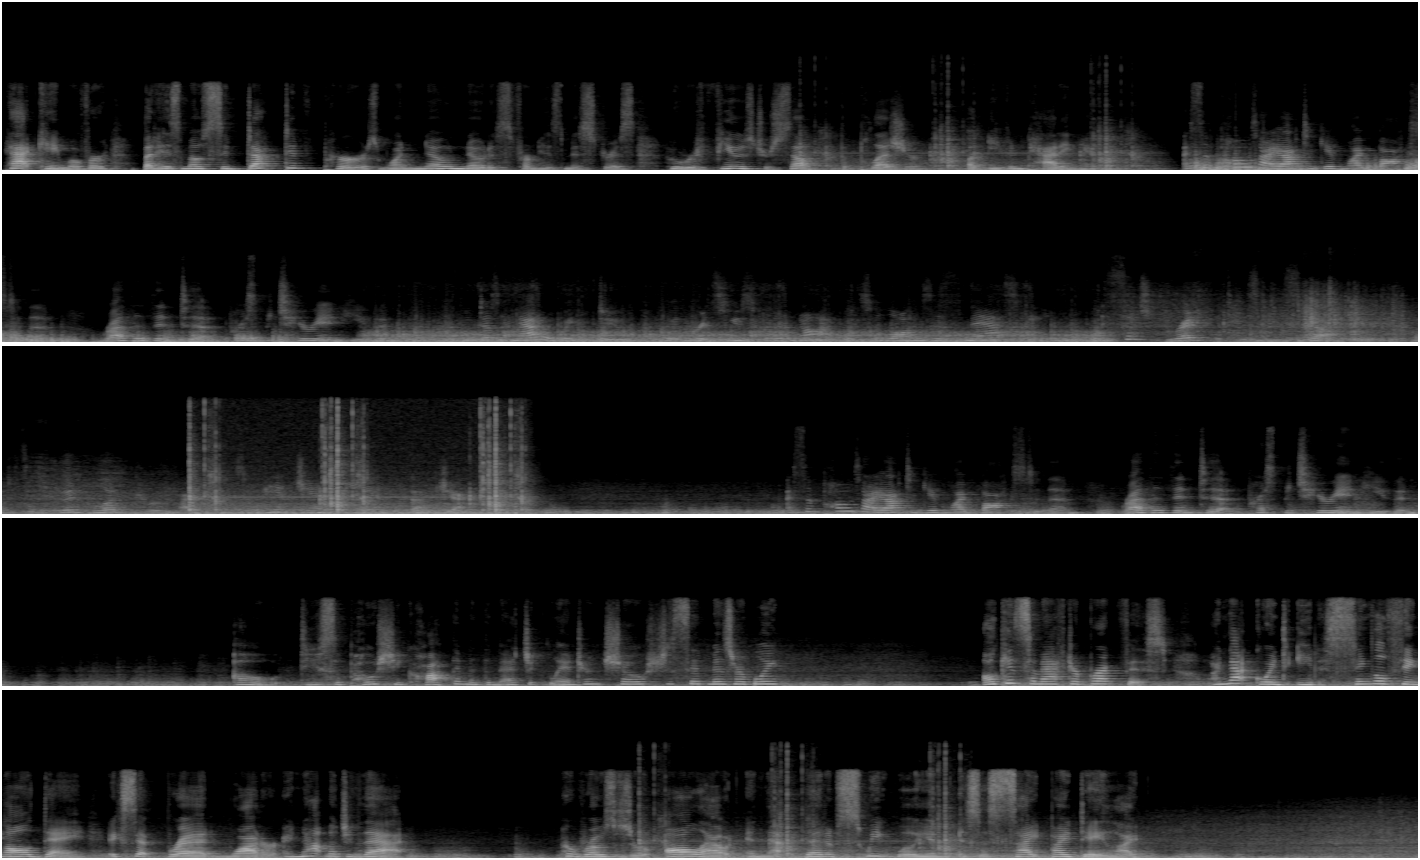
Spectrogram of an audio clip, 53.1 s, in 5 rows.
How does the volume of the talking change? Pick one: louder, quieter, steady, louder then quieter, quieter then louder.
quieter then louder.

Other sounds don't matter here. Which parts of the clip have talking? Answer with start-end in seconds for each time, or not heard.
0.0-24.9, 27.1-31.9, 33.6-37.8, 39.2-45.5, 46.6-51.0.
